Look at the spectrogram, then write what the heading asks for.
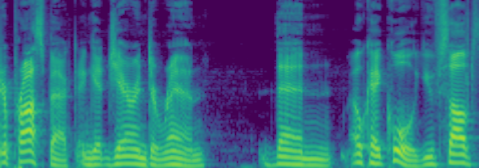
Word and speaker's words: Duran: that the Red Sox have named Jiren Duran Durant. Jiren Durant.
